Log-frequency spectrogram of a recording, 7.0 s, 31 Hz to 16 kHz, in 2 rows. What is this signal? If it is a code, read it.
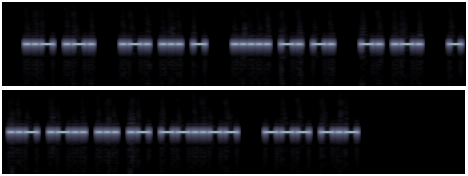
Morse code, heard as a keyed tone, about 40 wpm, 700 Hz. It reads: UR RST 5NN NR TULSA, OK
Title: Practice QSO - Exchange 1 - Beginning - 40wpm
